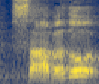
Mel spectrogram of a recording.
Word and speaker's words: sábado: Sábado is Saturday. S-A-B-A-D-O. Notice the accent on the first syllable.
